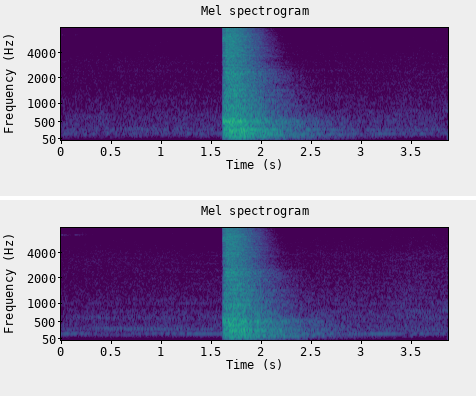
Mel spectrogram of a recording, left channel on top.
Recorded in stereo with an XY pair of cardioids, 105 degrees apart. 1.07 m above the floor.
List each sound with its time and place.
1.6 s a door slam: 15° left, 1.2 m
